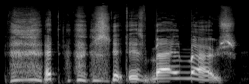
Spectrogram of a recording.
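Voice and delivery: very high, halting tearful wail; sobbing child. A narrator's reading. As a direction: sob it out like an upset little girl. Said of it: "snikte ze". (hoog snikkend kinderstemmetje)

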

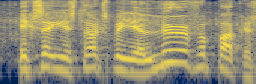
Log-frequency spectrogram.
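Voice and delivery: loud, fast angry snap; snapping. A narrator's reading. The weatherman snapping a threat at the boy. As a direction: spit the threat out quickly. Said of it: "snauwde hij".

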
